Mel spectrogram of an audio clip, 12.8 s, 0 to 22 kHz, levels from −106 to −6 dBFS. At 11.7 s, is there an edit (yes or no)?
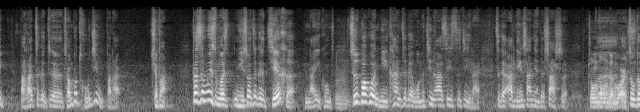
no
